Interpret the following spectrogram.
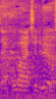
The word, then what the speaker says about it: Appalachian: Rebel let me hear about Appalachian State it's Appalachian if you don't say it say it right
